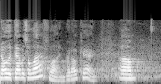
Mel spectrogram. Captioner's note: laughter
